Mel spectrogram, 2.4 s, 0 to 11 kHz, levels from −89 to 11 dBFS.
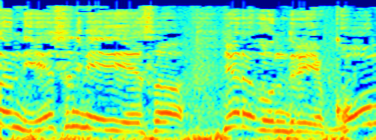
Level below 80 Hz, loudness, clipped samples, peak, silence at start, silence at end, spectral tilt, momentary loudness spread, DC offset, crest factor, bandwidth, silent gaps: -18 dBFS; -9 LUFS; 0.1%; 0 dBFS; 0 s; 0 s; -2.5 dB/octave; 3 LU; under 0.1%; 10 dB; 10 kHz; none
